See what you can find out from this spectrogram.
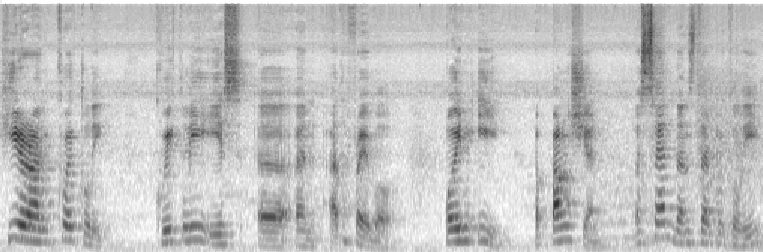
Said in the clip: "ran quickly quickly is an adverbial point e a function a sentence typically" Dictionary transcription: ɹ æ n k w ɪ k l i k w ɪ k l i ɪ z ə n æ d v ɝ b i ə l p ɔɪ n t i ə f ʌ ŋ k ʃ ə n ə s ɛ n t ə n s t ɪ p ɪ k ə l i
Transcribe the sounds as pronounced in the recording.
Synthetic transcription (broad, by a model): ɹ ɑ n k w ɪ k l i k w ɪ k l i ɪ s ə n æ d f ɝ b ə l p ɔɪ n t i ə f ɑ ŋ ʃ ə n ə s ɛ n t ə n s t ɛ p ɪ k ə l i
